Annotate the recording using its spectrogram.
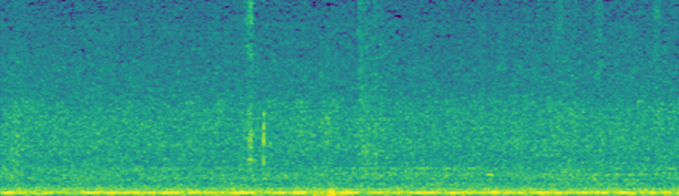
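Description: A steady low machine hum with a faint hiss behind it, as from a running fan or other motor-driven appliance in the room, with a faint click about three seconds in.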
